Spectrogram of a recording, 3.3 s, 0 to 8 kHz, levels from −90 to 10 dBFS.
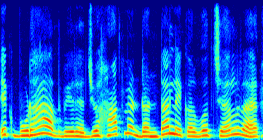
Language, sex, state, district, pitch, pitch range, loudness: Hindi, male, Jharkhand, Garhwa, 275 Hz, 250-330 Hz, -13 LUFS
